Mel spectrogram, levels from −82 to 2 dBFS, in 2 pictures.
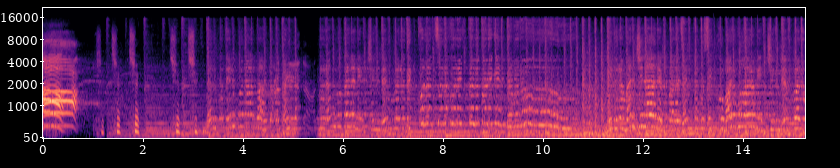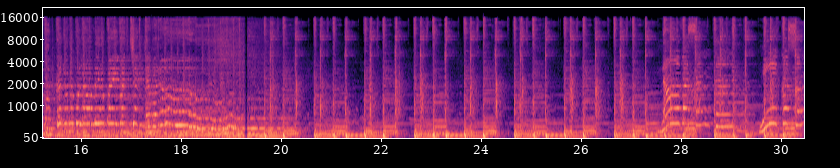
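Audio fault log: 19.25 to 19.33 s, burst of packet loss: a short run of consecutive packets failed to arrive in time for playback, so the receiver covered the hole by extending the last sound it had and fading it down for about 55 ms. That produces a brief smeared, decaying tail in place of fresh audio. Playback then picks up further along, and about 60 ms of the original sound is skipped, so the resumption lands with a small jump forward.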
